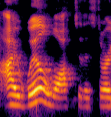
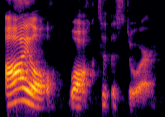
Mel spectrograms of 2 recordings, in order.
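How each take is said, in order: First: The words 'I will' are said in full. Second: The words 'I will' are contracted to 'I'll'. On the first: "Instead of saying" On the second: "you could say"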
